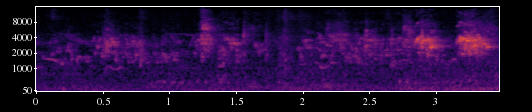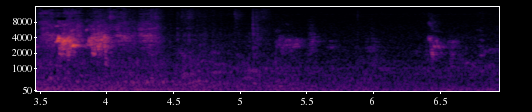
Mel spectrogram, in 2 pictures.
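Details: Budgies eating cherry tomatoes: soft twittering that builds into a loud cluster of squawky chirps midway, then fades to quiet, isolated notes.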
